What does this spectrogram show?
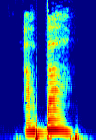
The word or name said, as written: a bas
